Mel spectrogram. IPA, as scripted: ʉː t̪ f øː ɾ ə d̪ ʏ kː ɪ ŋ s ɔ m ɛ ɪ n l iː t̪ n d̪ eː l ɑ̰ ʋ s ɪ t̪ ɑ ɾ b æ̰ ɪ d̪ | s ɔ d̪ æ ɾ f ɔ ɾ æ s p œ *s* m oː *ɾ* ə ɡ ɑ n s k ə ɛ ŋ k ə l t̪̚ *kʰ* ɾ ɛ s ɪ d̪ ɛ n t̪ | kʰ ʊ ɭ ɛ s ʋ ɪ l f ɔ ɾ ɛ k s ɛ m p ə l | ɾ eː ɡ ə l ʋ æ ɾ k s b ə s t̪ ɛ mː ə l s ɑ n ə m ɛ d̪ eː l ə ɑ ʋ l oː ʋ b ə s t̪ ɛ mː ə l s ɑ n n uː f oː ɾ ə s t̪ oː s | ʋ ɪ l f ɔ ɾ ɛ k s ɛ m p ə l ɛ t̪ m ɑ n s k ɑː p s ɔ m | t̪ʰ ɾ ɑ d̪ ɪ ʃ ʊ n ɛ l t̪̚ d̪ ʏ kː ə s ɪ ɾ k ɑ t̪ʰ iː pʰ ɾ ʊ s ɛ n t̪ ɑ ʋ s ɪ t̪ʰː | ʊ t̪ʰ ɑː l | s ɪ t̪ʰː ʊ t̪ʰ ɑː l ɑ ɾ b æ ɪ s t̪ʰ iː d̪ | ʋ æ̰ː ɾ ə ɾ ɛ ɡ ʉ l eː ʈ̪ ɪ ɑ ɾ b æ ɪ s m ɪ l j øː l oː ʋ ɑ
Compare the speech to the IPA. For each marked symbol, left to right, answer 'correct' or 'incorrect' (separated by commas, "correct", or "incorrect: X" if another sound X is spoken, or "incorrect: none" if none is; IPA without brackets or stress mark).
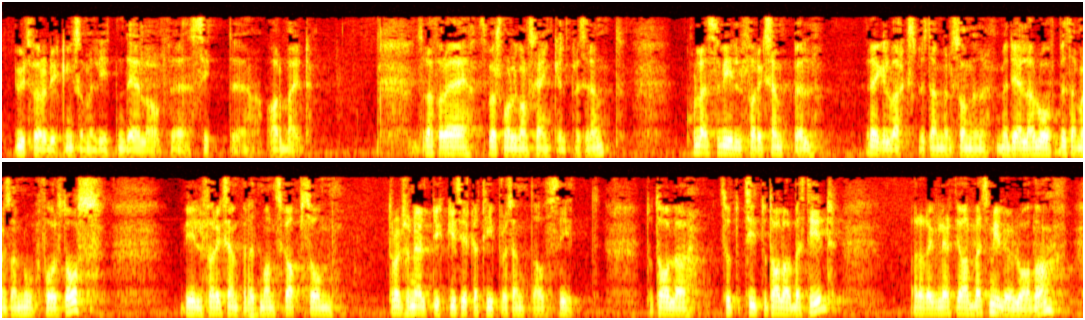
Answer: incorrect: ʂ, incorrect: l, incorrect: pʰ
